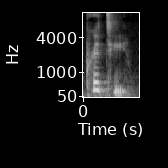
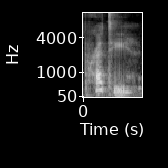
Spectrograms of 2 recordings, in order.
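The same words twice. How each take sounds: First: The first vowel sounds like 'ih'. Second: The first vowel sounds like 'eh'. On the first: The speaker calls it right. "in place of pretty" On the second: The speaker calls it wrong. "frequently mispronounced pretty"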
